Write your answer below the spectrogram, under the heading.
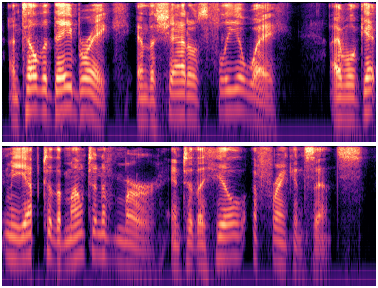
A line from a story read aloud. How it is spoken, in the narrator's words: the king, beautiful type of God's corporate son, head and body, exclaims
